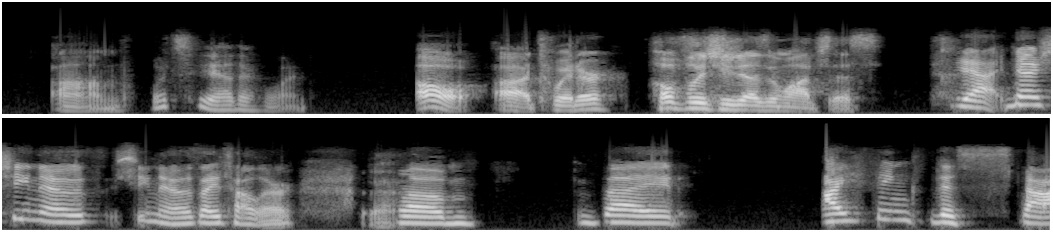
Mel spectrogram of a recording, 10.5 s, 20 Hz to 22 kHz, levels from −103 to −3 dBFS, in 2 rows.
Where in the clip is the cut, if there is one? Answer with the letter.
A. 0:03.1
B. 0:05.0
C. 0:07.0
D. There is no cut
A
